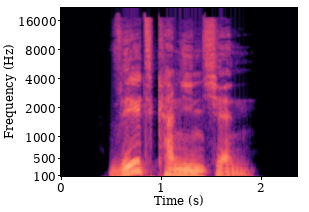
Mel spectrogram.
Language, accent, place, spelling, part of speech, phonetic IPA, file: German, Germany, Berlin, Wildkaninchen, noun, [ˈvɪlt.kaˌniːnçən], De-Wildkaninchen.ogg
- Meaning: European rabbit, wild rabbit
